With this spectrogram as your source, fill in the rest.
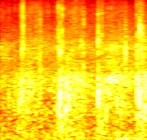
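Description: At a Hindi poetry recital hosted by the Varanasi income tax department, the audience breaks into applause: a brief, steady wash of many hands clapping at moderate distance, with no voices over it.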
